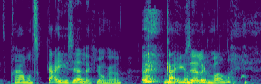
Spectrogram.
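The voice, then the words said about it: Exaggerated Brabant Dutch accent. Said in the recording (Dutch): “Daar komt haar accent naar boven ... dat Brabant zit er ook al in op zich. Harde G, die zal ik nooit krijgen.”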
